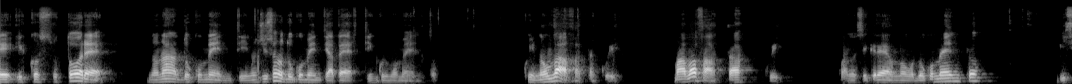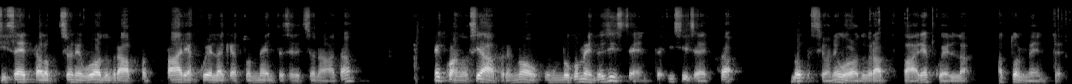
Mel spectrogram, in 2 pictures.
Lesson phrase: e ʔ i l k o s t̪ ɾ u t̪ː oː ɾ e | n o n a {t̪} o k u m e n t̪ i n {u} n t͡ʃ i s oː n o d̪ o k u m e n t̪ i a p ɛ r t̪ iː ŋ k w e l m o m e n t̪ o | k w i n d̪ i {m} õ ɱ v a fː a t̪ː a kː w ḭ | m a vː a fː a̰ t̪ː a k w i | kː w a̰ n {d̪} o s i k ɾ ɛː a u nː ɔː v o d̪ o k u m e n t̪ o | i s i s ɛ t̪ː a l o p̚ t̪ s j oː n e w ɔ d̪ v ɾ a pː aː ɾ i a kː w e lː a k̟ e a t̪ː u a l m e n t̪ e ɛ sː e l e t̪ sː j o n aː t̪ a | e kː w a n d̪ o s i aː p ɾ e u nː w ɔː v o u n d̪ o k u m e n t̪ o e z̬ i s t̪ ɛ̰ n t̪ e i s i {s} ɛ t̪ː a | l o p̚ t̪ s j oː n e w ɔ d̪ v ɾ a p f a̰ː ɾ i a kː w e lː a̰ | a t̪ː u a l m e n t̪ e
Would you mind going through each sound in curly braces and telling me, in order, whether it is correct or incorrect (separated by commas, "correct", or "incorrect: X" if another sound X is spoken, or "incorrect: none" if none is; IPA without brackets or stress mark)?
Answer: incorrect: d̪, incorrect: o, incorrect: n, correct, correct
